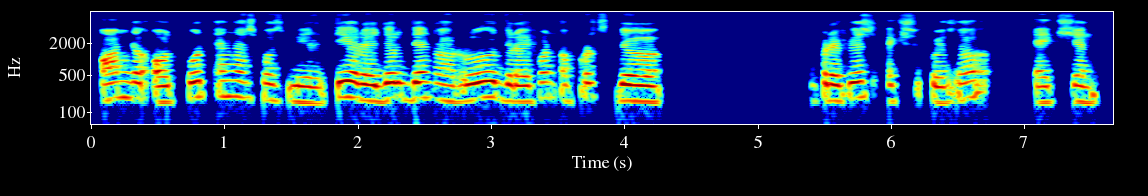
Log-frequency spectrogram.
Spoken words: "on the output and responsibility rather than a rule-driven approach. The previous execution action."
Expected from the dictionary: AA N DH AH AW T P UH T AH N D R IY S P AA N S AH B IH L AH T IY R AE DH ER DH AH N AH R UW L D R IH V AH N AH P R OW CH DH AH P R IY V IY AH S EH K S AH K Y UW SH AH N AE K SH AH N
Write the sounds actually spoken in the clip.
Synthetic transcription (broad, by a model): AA N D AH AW T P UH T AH N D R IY S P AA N S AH B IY L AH T IY R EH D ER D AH N AH R UW L D R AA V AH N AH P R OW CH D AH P R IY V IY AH S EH K S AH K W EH S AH L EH K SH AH N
